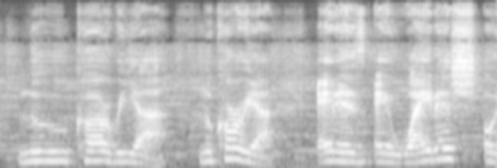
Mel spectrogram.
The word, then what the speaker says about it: leukorrhea: Okay, so it is pronounced leukorrhea.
